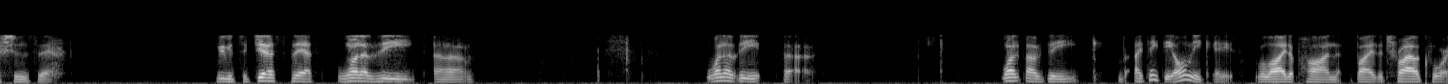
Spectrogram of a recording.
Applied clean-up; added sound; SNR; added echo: neural diffusion model UNIVERSE++.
